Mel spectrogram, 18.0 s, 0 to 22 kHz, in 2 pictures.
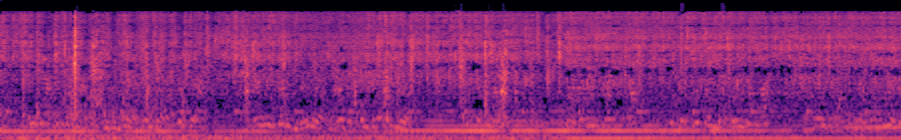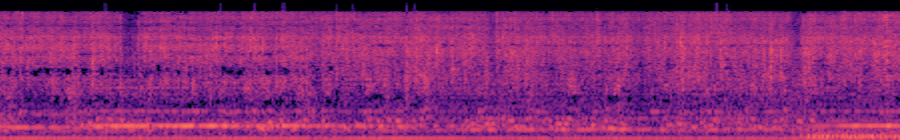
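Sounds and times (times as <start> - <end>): water running: 0.0 - 18.0.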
